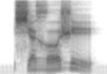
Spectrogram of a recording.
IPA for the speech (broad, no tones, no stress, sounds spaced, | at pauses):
ɕ ɛ ɣ ɤ ʒ i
